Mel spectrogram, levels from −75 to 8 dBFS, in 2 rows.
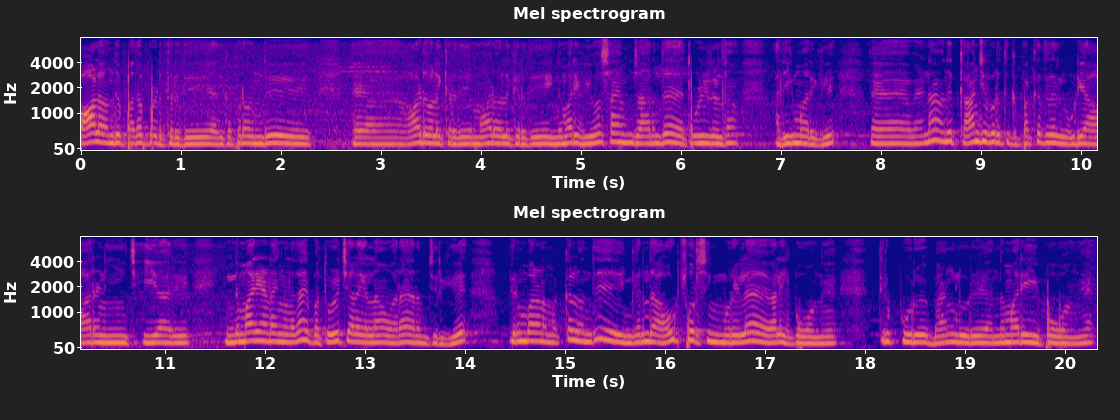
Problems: background sounds at intervals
